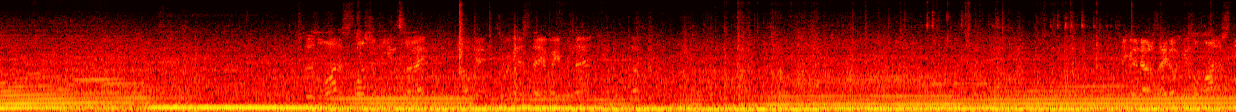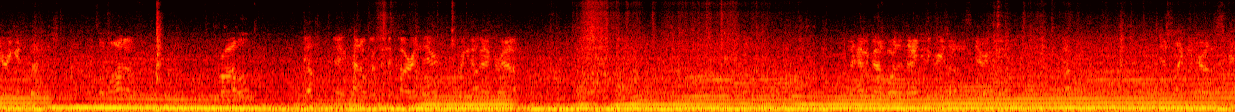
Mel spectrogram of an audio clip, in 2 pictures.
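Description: Race car engine heard inside its caged cabin while being driven on the ice. Its pitch climbs under throttle and drops back several times as the driver lifts and shifts, with clear drops about two, sixteen and twenty-two seconds in.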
